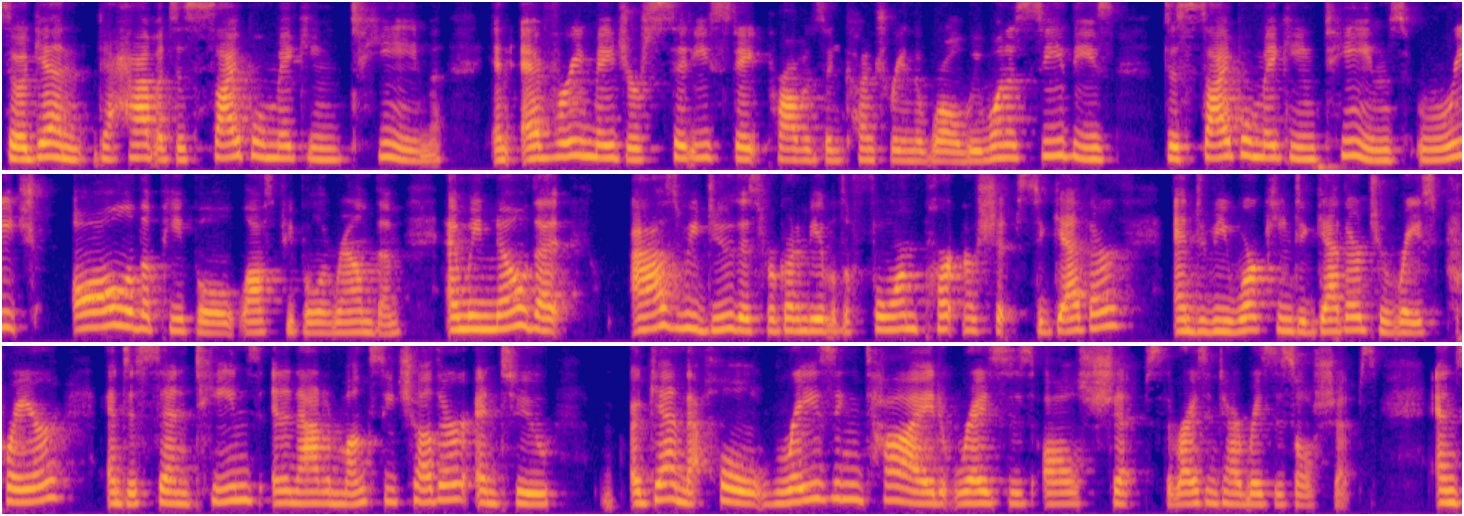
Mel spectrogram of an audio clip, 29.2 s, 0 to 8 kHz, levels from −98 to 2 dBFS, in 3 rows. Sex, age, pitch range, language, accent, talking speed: female, 20-39, 195-240 Hz, English, American, 180 wpm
